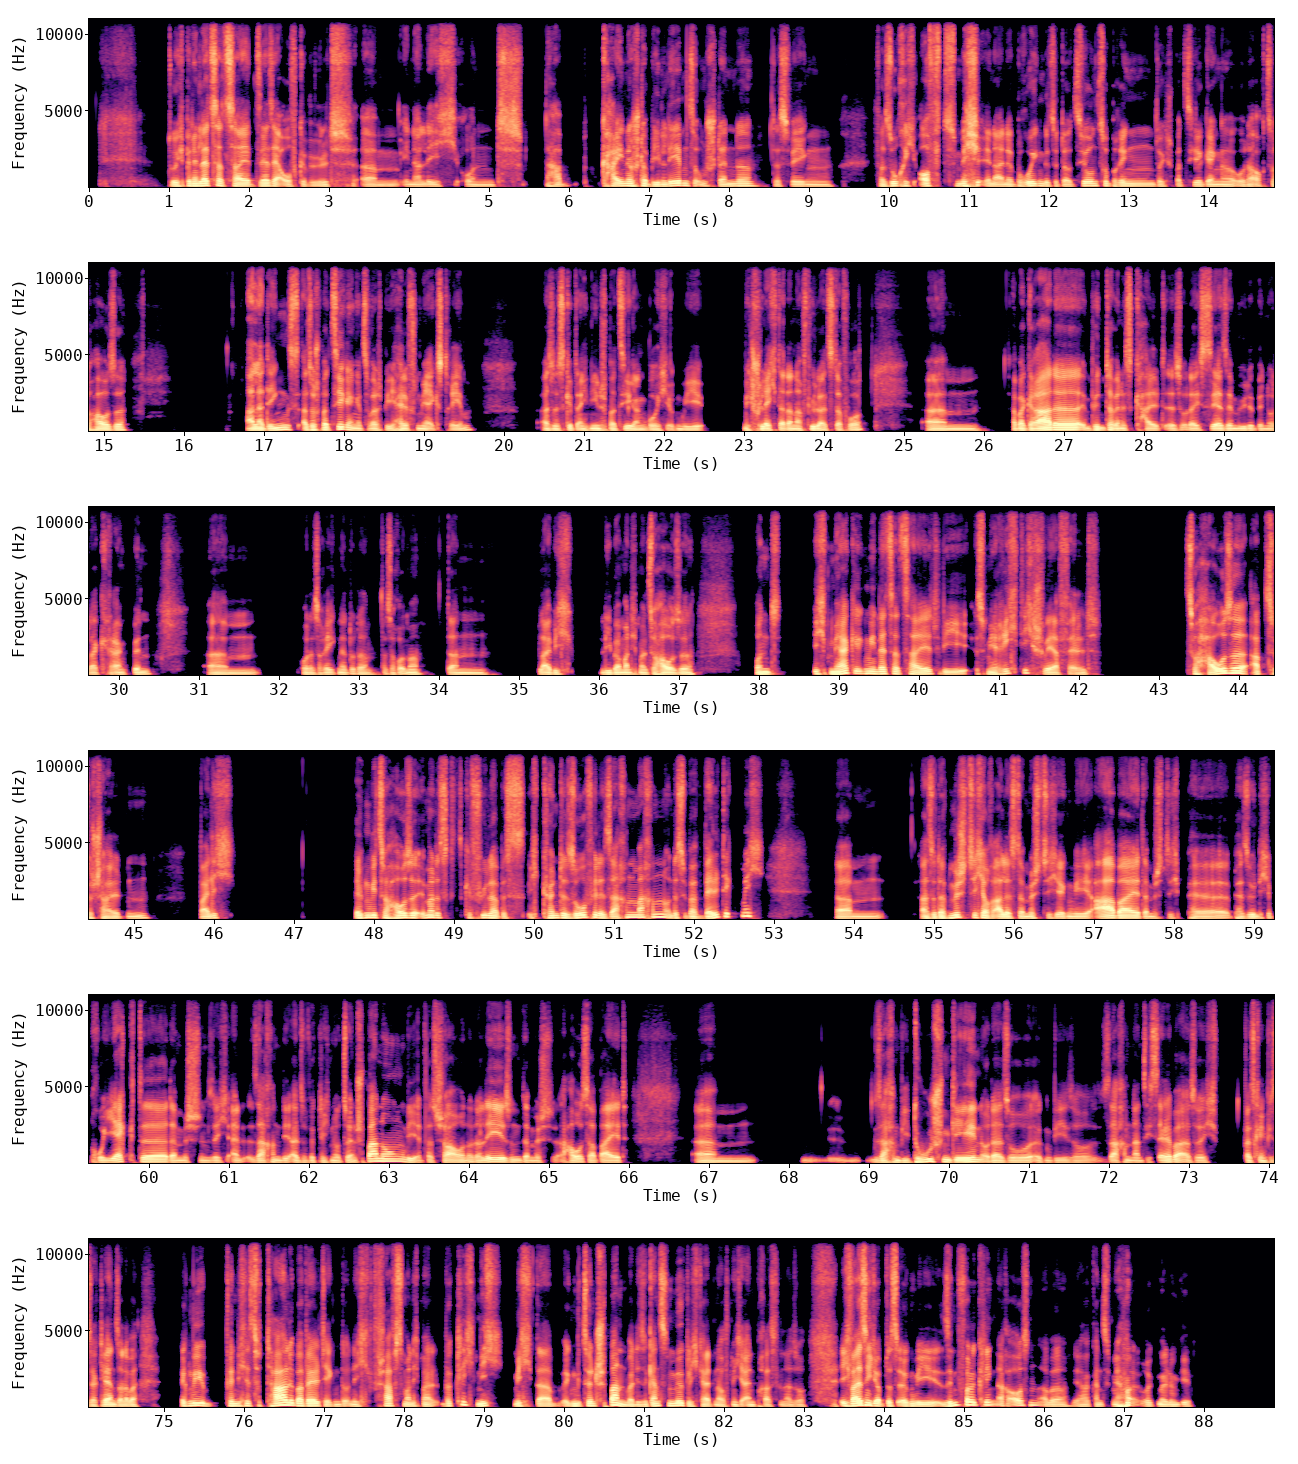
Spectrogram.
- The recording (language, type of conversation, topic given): German, advice, Wie kann ich zu Hause entspannen, wenn ich nicht abschalten kann?
- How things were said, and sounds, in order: laughing while speaking: "mich"; laughing while speaking: "mir"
